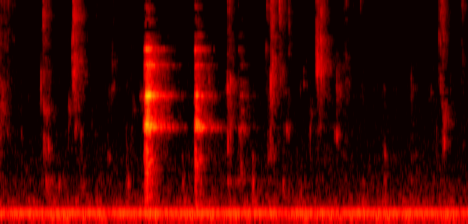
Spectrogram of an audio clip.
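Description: Close-up chewing of a crispy tempura-battered sushi roll: soft crunchy clicks, with a sharper click that rings briefly about a second and a half in and a smaller one half a second later. A low steady hum runs underneath.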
